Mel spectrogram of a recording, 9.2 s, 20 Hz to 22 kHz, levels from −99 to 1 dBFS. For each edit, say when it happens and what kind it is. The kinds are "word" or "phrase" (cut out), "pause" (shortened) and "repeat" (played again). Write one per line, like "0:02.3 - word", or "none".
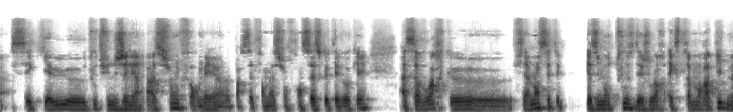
none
